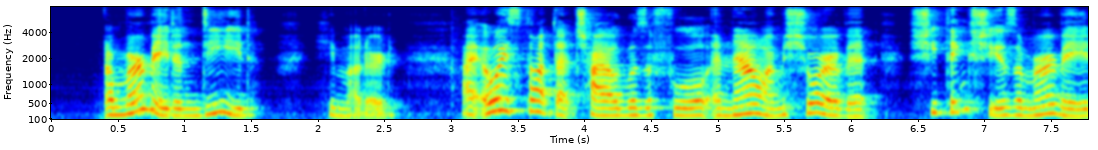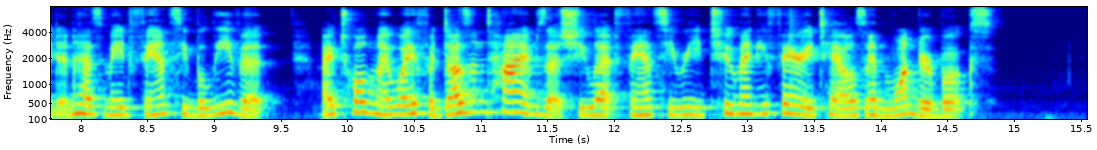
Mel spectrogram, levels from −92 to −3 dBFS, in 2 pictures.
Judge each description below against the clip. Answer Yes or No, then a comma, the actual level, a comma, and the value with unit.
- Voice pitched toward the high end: Yes, high, 200 Hz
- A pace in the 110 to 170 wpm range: No, average, 195 wpm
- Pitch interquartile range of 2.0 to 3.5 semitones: No, average, 4.1 semitones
